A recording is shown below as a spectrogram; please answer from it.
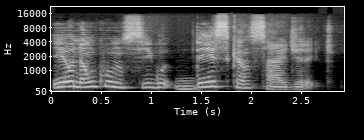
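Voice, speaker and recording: A male teacher, a native Portuguese speaker, giving a language lesson and patiently drilling phrases slowly for repetition. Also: high-pitched, big pitch swings, a little mellow. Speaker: German teacher.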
